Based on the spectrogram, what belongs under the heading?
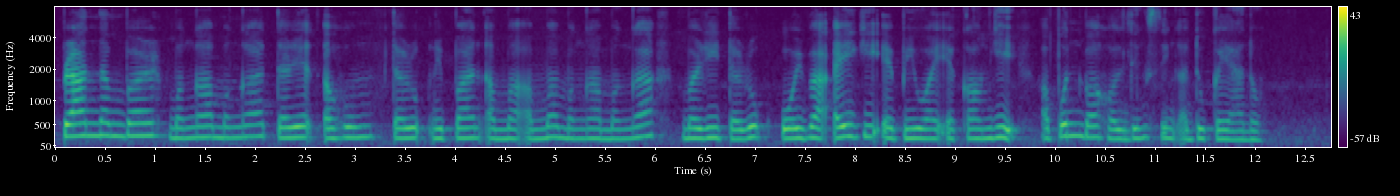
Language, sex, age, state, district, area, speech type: Manipuri, female, 18-30, Manipur, Kakching, rural, read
